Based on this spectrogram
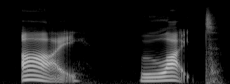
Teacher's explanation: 念 a 的时候不能用很平白的 a，发音位置呢要在口腔后面一点 · Term: 双母音 I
